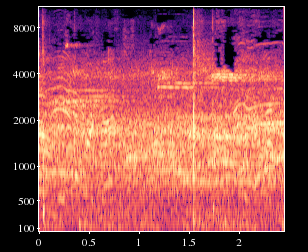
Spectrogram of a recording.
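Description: A volleyball being struck during a rally: a sharp smack right at the start and another, louder one about a second and a half in. Both are heard over a steady babble of voices and calls from the crowded hall.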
